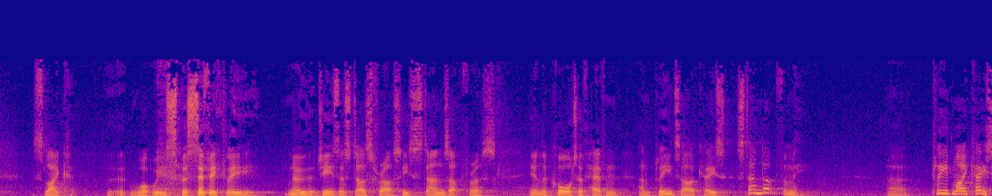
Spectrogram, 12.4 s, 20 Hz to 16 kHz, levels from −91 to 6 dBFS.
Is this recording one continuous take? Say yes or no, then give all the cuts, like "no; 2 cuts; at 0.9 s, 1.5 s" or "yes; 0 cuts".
yes; 0 cuts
